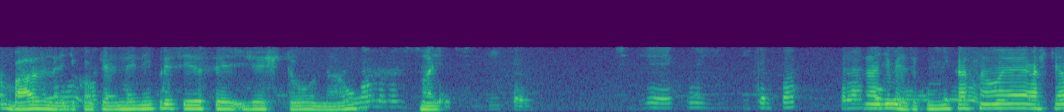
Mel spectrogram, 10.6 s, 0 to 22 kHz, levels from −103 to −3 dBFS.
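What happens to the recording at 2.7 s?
A faint, delayed copy of the speech trails the live sound from 2.46 to 2.88 s, arriving about 0.2 s behind it and sitting very low, far beneath the direct signal. It is an echo leak, most likely from a far end playing the call on a loudspeaker whose echo canceller let part of what its microphone picked up slip back into the return path, so a scrap of the outgoing sound is heard again.

Over that same moment, as everywhere in the clip, the sound is dull and narrow, with nothing above 3.8 kHz, a scratchy edge on sibilants and a grainy hiss beneath the speech. That is the Bluetooth CVSD headset codec. It encodes each sample as a single up-or-down step whose size adapts, a scheme that fits a 64 kbps link. Loud bright sounds outrun the step and distort, and the constant stepping leaves the granular noise.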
